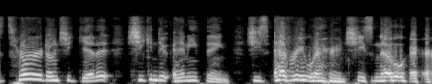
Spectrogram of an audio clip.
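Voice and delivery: play-acted very high, loud, distressed freak-out. Recapping a show scene where Mona says this, mock Mona freaking out. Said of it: "Mona is freaking out".

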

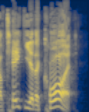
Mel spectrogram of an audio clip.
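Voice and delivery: put-on loud, high-pitched New York accent. Describing a movie scene, quoting Julianne Moore's New York accent. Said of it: "this New York accent comes out of nowhere".

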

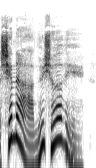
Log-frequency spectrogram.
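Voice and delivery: high, slow radio-host voice.

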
